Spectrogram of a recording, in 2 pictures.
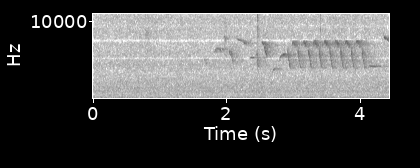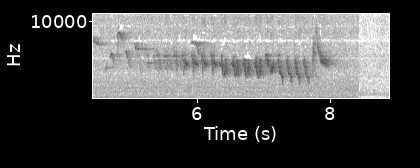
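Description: A songbird singing two trilled phrases of rapidly repeated high notes, the second louder, over a steady low outdoor background noise that drops away suddenly near the end.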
